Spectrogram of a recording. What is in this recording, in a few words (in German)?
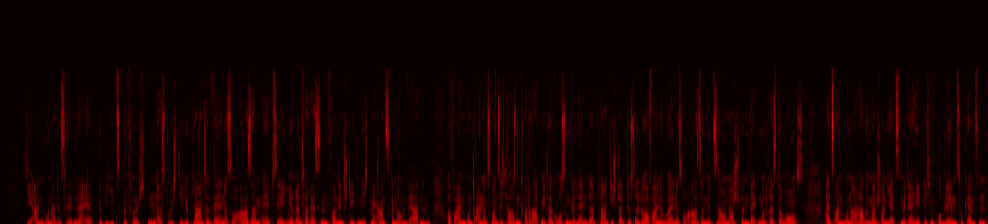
radio lokalnachricht; radio neandertal; drivetime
